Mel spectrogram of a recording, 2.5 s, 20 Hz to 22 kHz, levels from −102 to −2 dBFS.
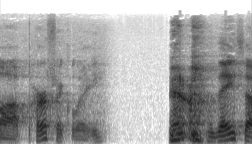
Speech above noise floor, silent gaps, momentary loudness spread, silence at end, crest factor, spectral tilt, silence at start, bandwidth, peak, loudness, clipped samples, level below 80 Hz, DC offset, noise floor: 50 dB; none; 17 LU; 0 s; 18 dB; -4 dB/octave; 0 s; 15 kHz; 0 dBFS; -17 LUFS; under 0.1%; -56 dBFS; under 0.1%; -68 dBFS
